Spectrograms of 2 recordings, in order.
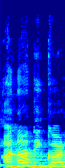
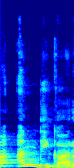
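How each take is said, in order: First: अनाधिकार as a-naa-dhi-kaar; wrong long aa. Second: अंधिकार with n closed before dhi; अंधिकार as an-dhi-kaar; no aa after n. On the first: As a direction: hold the second vowel of अनाधिकार. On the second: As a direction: drop the long vowel in अंधिकार. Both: Shown as a demonstration. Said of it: "अनाधिकार नहीं होता".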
